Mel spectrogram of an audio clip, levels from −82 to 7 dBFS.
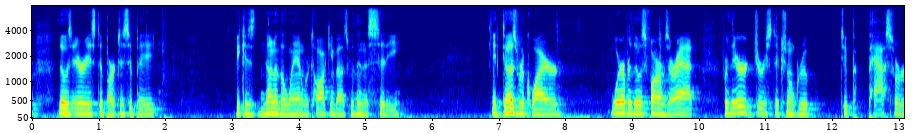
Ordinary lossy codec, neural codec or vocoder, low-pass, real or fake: Opus, 64 kbps; none; 7.2 kHz; real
